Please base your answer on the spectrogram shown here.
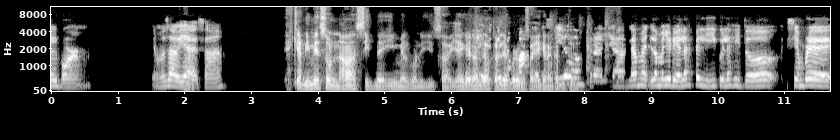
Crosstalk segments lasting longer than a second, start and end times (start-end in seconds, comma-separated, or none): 6.2-7.9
